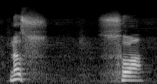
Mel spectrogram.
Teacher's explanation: সিন না কিন্তু সৎ, জিব্বা নিচে তাতে চাপ দিয়ে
